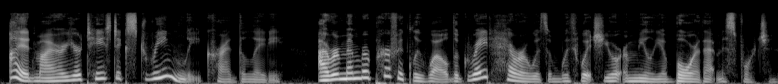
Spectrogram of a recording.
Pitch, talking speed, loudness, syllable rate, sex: 170 Hz, 170 wpm, -20 LUFS, 5.4 syllables/s, female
